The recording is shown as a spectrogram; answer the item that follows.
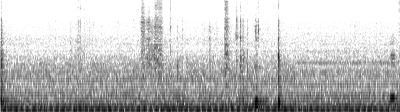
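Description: Electrode lead plugs clicking into the output sockets of a TENS unit, a few short clicks about one and a half seconds in and again between two and three seconds in, over a steady low hum.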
